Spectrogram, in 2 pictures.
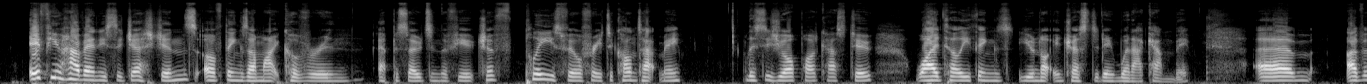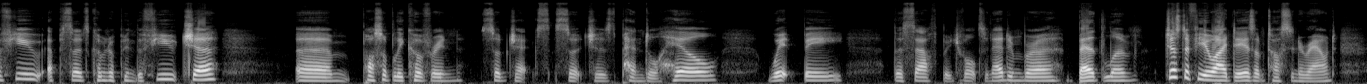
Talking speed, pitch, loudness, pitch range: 155 wpm, 180 Hz, -15 LUFS, 170-195 Hz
